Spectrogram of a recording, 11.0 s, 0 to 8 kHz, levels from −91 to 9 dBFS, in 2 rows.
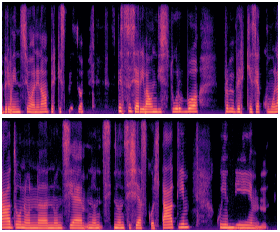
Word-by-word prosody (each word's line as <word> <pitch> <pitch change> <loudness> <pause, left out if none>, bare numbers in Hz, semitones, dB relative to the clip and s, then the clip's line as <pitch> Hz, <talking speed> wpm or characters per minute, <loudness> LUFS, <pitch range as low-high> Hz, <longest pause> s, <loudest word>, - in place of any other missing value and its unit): prevenzione, 180 0 0
no, 190 +2 +1
perché 195 0 -6
spesso 440 - -6 0.5
spesso 240 -1 0
si 220 - 0
arriva 190 -1 +5
a - - +5
un 190 +1 +3
disturbo 205 +3 +1 0.5
proprio 210 -2 -2
perché 195 -1 -2
si 185 +2 0
è - - +2
accumulato, 205 +3 +1
non 185 -2 +1
non 180 0 +1
si 185 +1 -2
è 180 -1 +2
non 190 +1 -1
s - - -2
non 195 -1 +3
ci 185 - -2
si 190 - 0
è - - +4
ascoltati 210 +6 0 0.5
quindi, 200 -3 +1
mhmm 220 +4 -7
190 Hz, 150 wpm, -20 LUFS, 185-210 Hz, 0.5 s, arriva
